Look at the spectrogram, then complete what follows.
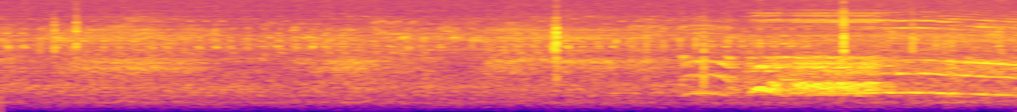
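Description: A rooster crowing once: a single long call starting about three and a half seconds in, its pitch falling as it ends.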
